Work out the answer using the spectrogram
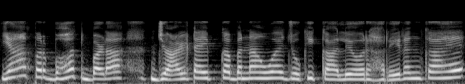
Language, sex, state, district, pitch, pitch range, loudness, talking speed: Hindi, female, Uttar Pradesh, Lalitpur, 275 Hz, 245-295 Hz, -13 LUFS, 230 wpm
